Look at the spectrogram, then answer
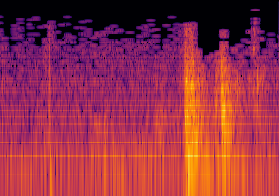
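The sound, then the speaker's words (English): A front door opens as someone arrives, with a handful of wooden clunks and thumps, a soft one first, then two or three louder knocks in quick succession. “Somebody's at the front door.”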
